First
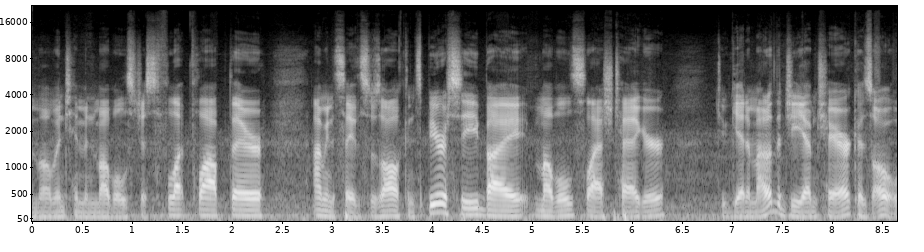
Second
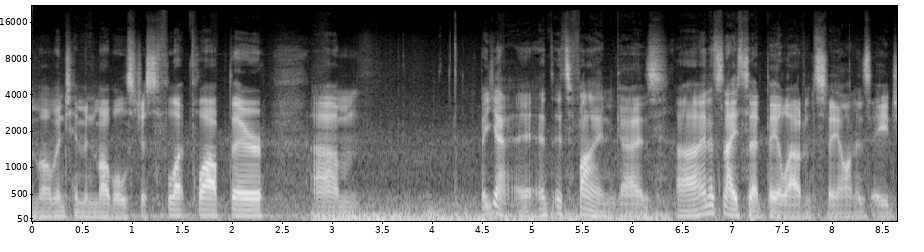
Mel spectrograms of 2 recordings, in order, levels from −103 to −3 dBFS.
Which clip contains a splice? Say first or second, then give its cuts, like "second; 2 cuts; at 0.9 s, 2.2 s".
second; 2 cuts; at 2.8 s, 6.4 s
